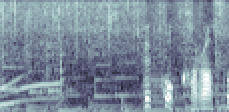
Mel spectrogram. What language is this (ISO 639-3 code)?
jpn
